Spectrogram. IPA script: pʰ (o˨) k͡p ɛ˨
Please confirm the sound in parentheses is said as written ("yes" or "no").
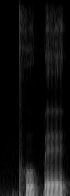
yes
